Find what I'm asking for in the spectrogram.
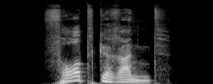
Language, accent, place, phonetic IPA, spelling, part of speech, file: German, Germany, Berlin, [ˈfɔʁtɡəˌʁant], fortgerannt, verb, De-fortgerannt.ogg
- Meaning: past participle of fortrennen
